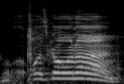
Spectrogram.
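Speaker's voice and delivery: mock-confused husband, very high and loud; loud, high imitation of eternal confusion; John. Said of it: "Poor John's always eternally confused".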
